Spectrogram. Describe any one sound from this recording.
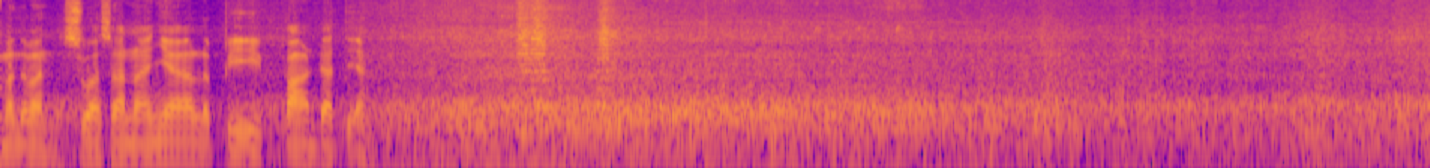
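A heavy truck engine rumbles close by.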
